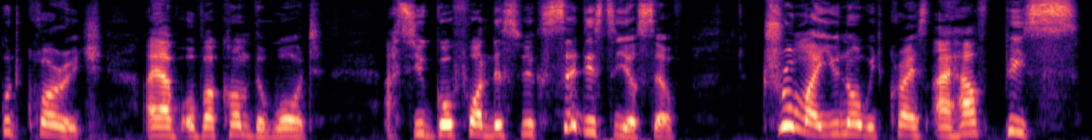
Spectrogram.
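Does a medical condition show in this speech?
No.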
